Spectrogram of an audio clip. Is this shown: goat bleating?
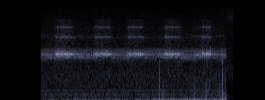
no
